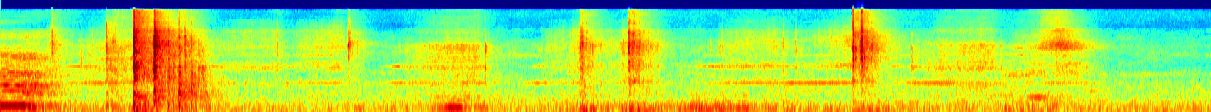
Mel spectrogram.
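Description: Plastic Lego mechanism clicking and clacking as the motorised sorting machine works: one loud clack under a second in, then several lighter clicks.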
